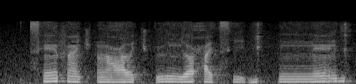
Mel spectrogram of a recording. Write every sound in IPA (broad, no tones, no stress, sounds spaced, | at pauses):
t͡sʰ ẽ f æ̃ t͡ʃʼ ə̃ː ʕ əː t͡ʃʼ ʉ ɲ œ ħ e t͡sʰ i ɡ | nː ẽ ɡ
